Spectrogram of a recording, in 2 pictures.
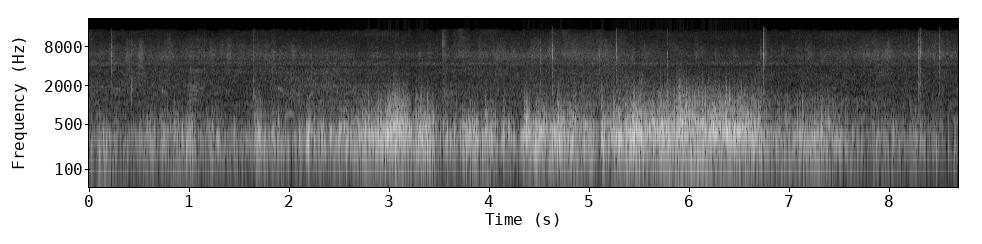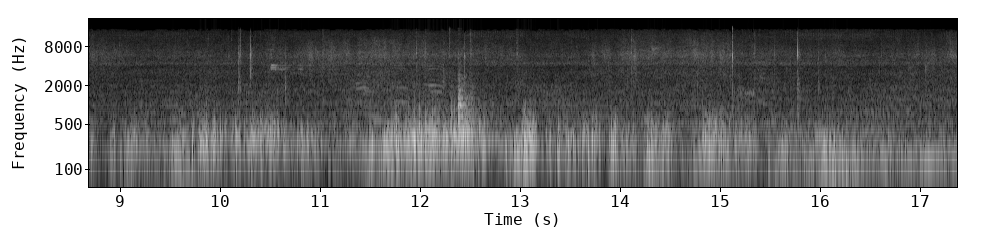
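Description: Indistinct voices of players and spectators carrying across an open soccer field, with no clear words. The sound swells twice, once in the first half and once near three-quarters through.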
